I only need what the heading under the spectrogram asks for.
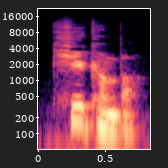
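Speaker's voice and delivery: "cucumber" as three neat syllables, softly falling; quiet teacher's demonstration of "cucumber"; three clear syllables. Shown as a demonstration. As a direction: model "cucumber" syllable by syllable, low and soft. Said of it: "Three syllables".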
